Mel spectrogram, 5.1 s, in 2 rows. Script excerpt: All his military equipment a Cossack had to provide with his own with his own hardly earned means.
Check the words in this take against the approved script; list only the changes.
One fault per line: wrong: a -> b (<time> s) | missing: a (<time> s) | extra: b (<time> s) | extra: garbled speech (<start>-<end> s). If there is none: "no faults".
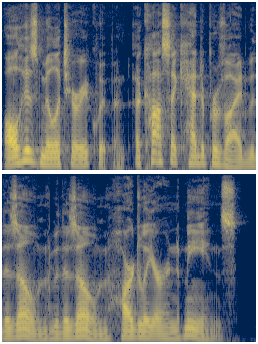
no faults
